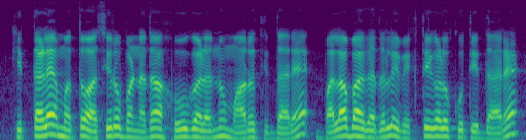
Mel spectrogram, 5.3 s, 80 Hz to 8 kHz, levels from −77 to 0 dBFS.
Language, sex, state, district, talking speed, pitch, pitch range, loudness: Kannada, male, Karnataka, Bangalore, 100 wpm, 155 Hz, 140-170 Hz, -16 LUFS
